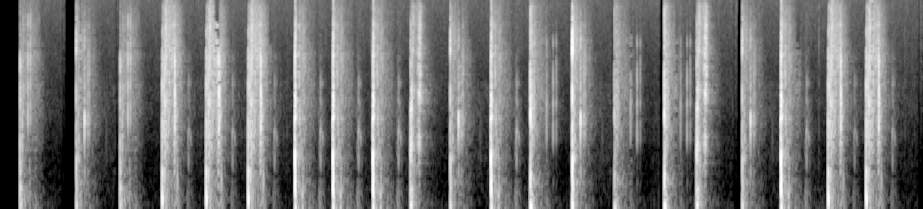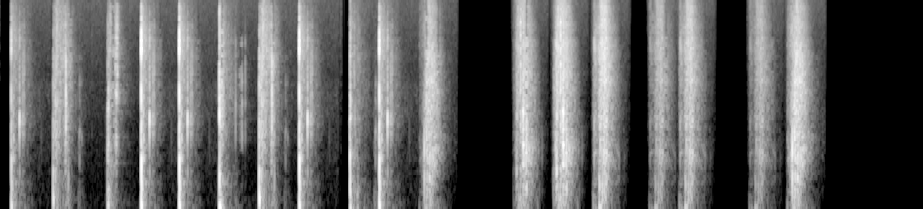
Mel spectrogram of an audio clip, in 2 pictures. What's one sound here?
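Dull digging thuds repeat quickly on dirt.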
